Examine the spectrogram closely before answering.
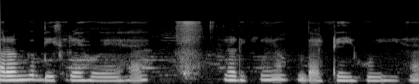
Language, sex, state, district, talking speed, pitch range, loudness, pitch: Hindi, female, Chandigarh, Chandigarh, 115 wpm, 175-195 Hz, -23 LUFS, 185 Hz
